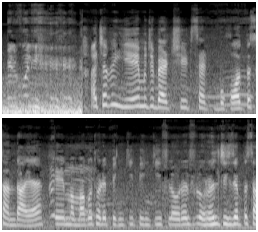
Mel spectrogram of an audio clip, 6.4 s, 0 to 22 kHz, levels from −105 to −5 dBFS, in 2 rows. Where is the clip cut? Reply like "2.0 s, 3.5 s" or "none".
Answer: 1.0 s, 3.9 s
